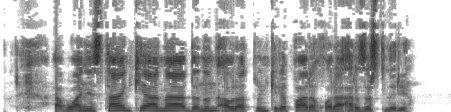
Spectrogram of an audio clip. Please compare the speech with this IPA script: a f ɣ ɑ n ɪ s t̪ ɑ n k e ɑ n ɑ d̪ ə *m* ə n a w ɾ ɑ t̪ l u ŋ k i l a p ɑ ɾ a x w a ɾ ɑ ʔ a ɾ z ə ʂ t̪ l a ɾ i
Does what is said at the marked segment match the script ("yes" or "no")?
no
